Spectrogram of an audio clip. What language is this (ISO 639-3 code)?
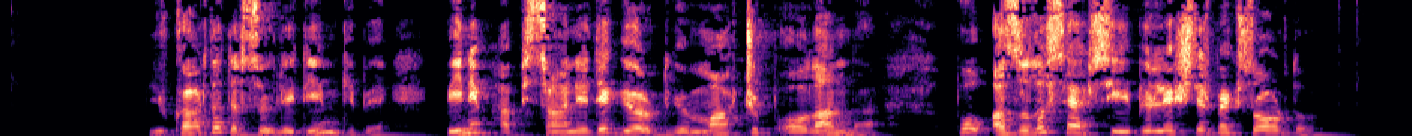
tur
